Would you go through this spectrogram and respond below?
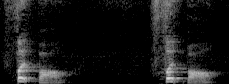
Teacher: We put the stress on the first syllable, football.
